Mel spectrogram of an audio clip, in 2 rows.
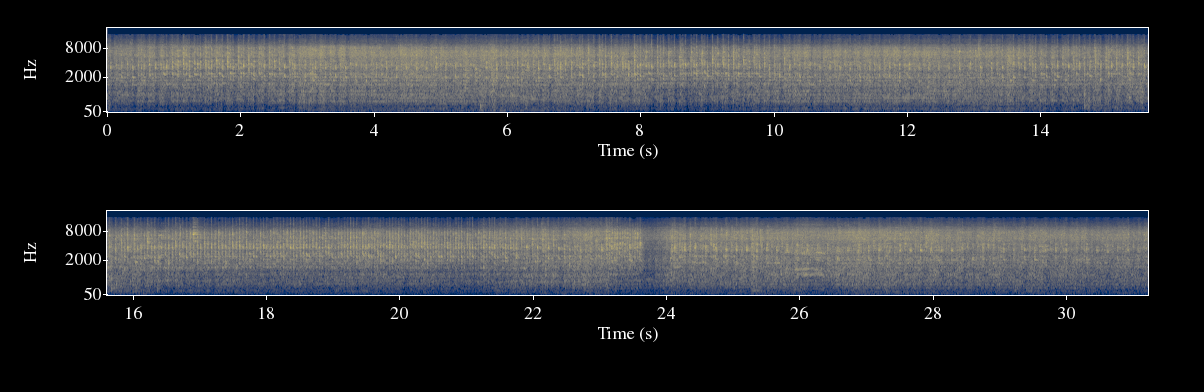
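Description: Diesel engine sound of a Ruston 48DS shunter running steadily as it hauls a van, with a momentary dip in level late on.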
